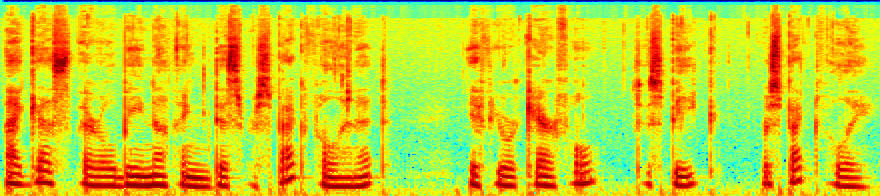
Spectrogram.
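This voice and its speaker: A woman's voice: low voice, moderate pace, mellow, husky, no echo. A woman voicing a stern, practical older guardian in an audiobook, firm, curt and disapproving. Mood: matter-of-fact. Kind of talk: audiobook character voice.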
